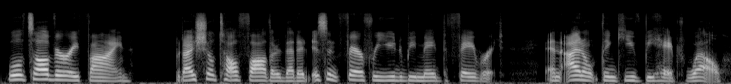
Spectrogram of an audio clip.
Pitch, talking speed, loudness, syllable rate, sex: 180 Hz, 230 wpm, -20 LUFS, 5.7 syllables/s, female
